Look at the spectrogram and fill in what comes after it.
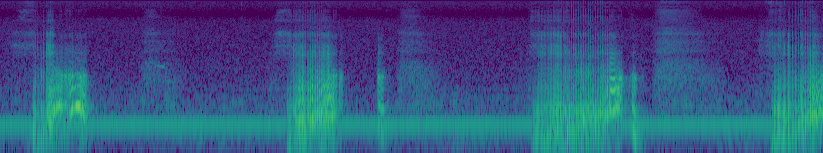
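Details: Sleeping French Bulldog named Erna snoring in a slow rhythm, rough rattling breaths recurring about every three to four seconds, some with short snorty catches, against a steady low background hum.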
